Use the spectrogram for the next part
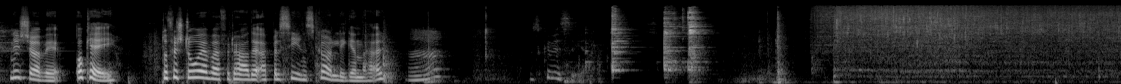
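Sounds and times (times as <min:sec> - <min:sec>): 
speech: 0:00.1 - 0:04.5, 0:05.3 - 0:06.0
dishes and cookware clinking: 0:05.8 - 0:07.3
water pouring from teacups into a pan: 0:08.1 - 0:11.2.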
